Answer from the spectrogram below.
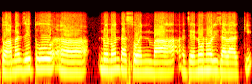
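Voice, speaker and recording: A woman's voice: medium pitch, little pitch movement, unhurried, clear, resonant tone, no echo. A middle-aged woman with a Sylheti Bengali accent, chatting unhurriedly as a vlogger with frequent "ah" fillers. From Sylhet, Bangladesh. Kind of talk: casual vlog narration.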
